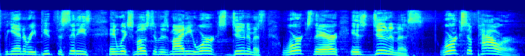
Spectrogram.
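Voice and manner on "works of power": normal talking voice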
